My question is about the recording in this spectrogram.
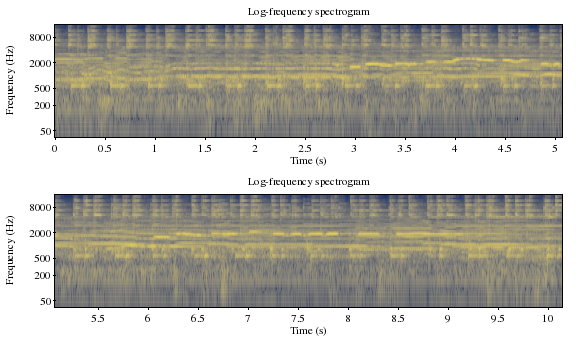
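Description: Bengali Hari-naam kirtan music: khol drums and small hand cymbals keep a steady beat under a harmonium drone, while a bamboo flute plays the melody, rising briefly about four seconds in, with women singing the chant.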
